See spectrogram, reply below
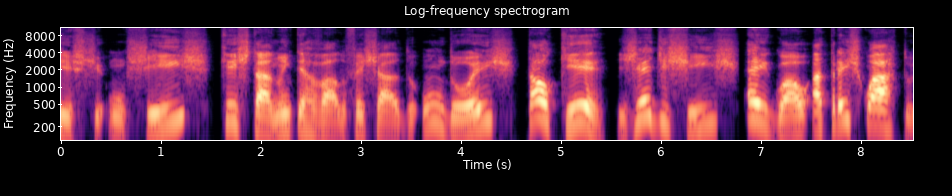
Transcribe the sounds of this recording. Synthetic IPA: iʃt͡ʃɪʔũʃiʃkɪːʃt̪anʊĩnt̪eɾvalʊfeʃad̪ʊʔũd̪ojst̪awkeʒed͡ʒɪʃisɛiɡwawʔɐt̪ɾejskwaɾt̪ʊ

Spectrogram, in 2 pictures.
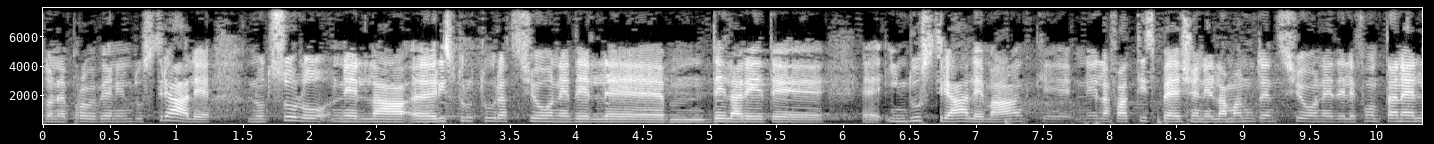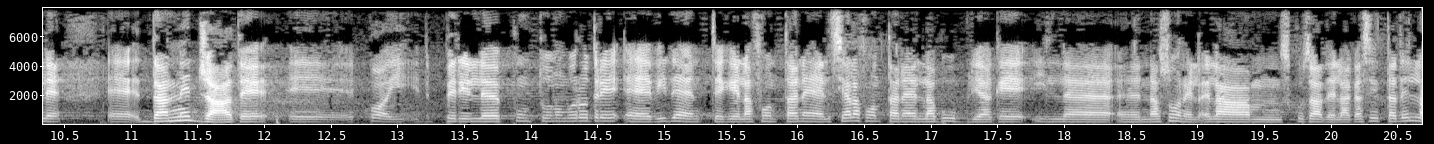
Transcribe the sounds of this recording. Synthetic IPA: d̪onelpɾɔpɾjopjaːnoind̪ust̪ɾjaːle | nonsoːlonelːaɾist̪ɾut̪ːuɾat̪sːjoːned̪elːemd̪elːaɾɛːt̪e | ind̪ust̪ɾjaːlemaaŋk̟enelːafat̪ːispɛːt͡ʃenelːamanut̪ent̪sjoːned̪elːefont̪anɛlːe | d̪anːed͡ʒːaːt̪e | pːɔjpeɾilpunt̪onuːmeɾot̪ɾeʔɛːvid̪ɛnt̪ek̟elafont̪anɛlsiːalafont̪anɛlːapubːlikakeilnazoːnelaskuzaːt̪elakazet̪ːad̪elː

